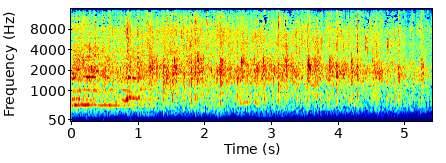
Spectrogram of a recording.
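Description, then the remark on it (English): A large audience applauds steadily for several seconds during a sermon, a dense, even wash of clapping with a few faint voices calling out underneath. “Clap for the word of God.”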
